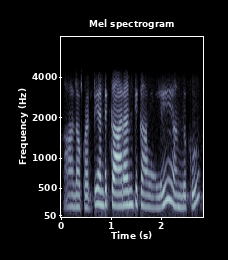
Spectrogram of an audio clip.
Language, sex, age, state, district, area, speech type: Telugu, female, 30-45, Andhra Pradesh, Kakinada, rural, conversation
